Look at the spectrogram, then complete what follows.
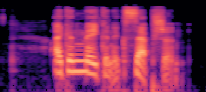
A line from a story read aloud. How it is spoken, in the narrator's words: he growled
